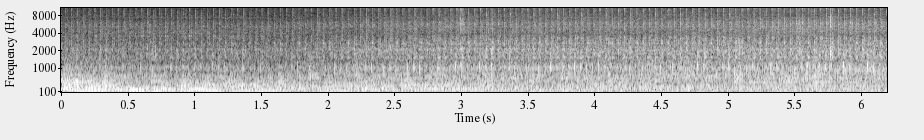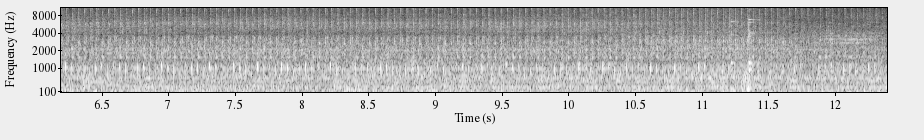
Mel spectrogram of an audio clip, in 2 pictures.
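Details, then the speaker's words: Toyota Yaris Bakpao after replacing a dead ignition coil that caused misfiring and shaking: a steady, even idle with a constant low hum and no misses; the RPM is now stable. "jadi ini koil normal kita masukkan lagi aja Ya udah teman-teman sudah kita ganti koilnya ya jadi lebih stabil"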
